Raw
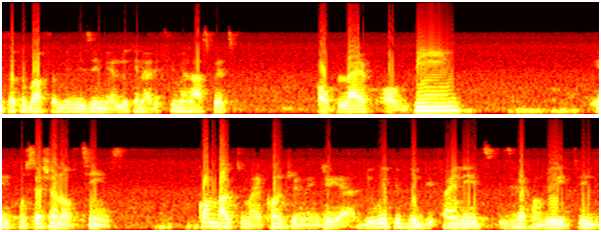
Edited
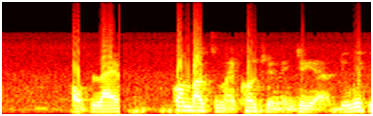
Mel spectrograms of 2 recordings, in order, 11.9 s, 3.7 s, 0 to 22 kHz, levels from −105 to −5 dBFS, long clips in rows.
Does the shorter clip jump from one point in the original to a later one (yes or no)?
yes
